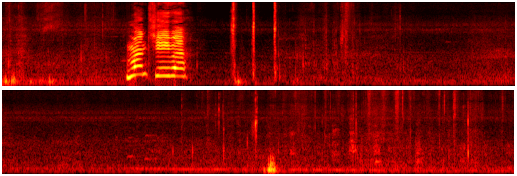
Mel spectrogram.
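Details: A German Shepherd out at the park on a fine day gives two drawn-out, high, wavering whining yelps early on, followed by scattered footsteps, rustling and quiet outdoor background.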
